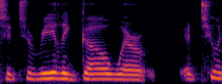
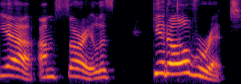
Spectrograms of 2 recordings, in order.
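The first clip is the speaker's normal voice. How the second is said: put-on very loud, high, impatient, dismissive tone; 7 semitones higher, 10 dB louder than usual. Acting out a partner rushing through an apology: imitating a rushed apology. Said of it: "not rushing the apology".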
